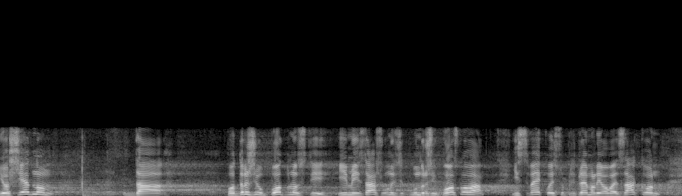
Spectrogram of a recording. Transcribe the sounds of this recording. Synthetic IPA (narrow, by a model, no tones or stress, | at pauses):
jo̞ʃjed̪nom | d̪a | po̞d̪r̩ʒiupo̞t̪̚punost̪iːminist̪aɾst̪ouniund̪ɾoʃnixpo̞slˠo̞ʋaisʋe̞ko̞jesupɾipɾeːmalio̞ʋajzaːko̞n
